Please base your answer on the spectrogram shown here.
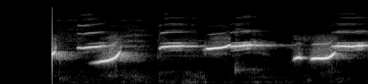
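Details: Rose-ringed parakeet talking indoors, repeating a short phrase of whistled, rising syllables in quick bursts, with a sharp click at the start.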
